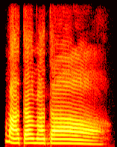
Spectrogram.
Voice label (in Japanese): "matamata", voice, reaction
